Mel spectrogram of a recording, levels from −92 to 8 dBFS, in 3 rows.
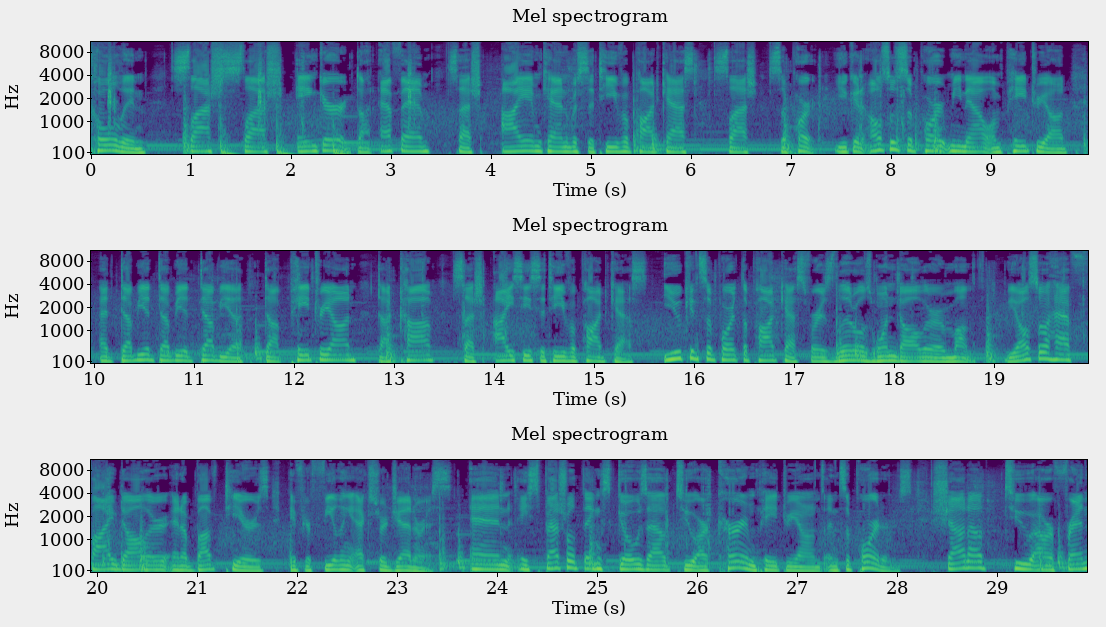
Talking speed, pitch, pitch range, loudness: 135 wpm, 130 Hz, 115-145 Hz, -22 LUFS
